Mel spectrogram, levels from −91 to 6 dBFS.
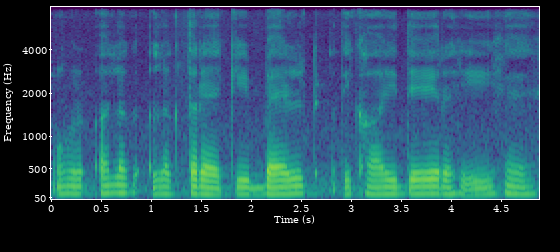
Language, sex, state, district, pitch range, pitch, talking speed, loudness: Hindi, male, Haryana, Charkhi Dadri, 105-110 Hz, 110 Hz, 125 wpm, -18 LUFS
